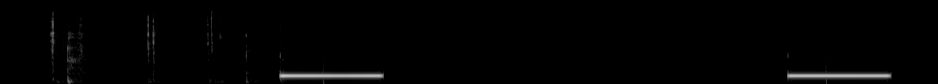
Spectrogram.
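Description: A phone number is dialed for a Saturday-morning call, heard as several quick clicks of key presses, then two steady, mid-pitched ringback tones separated by a long silent pause.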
